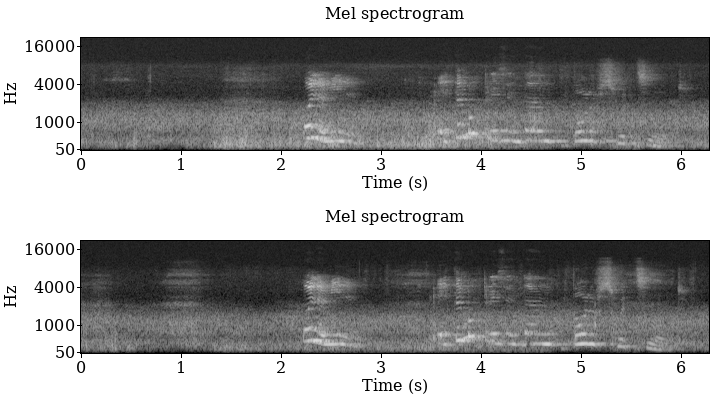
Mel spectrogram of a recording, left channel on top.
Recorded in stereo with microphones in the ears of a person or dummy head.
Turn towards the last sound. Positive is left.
turn(degrees=-55)  # may be behind; listen again after turning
